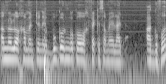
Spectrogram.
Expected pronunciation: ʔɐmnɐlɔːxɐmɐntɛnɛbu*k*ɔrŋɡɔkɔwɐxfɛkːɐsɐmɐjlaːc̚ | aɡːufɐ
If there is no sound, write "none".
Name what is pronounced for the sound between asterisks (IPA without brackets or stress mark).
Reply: ɡ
